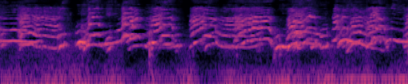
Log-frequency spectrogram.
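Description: Several young, still-nursing puppies whining and crying at once, a steady run of overlapping high-pitched cries rising and falling: hungry pups waiting to be fed.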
